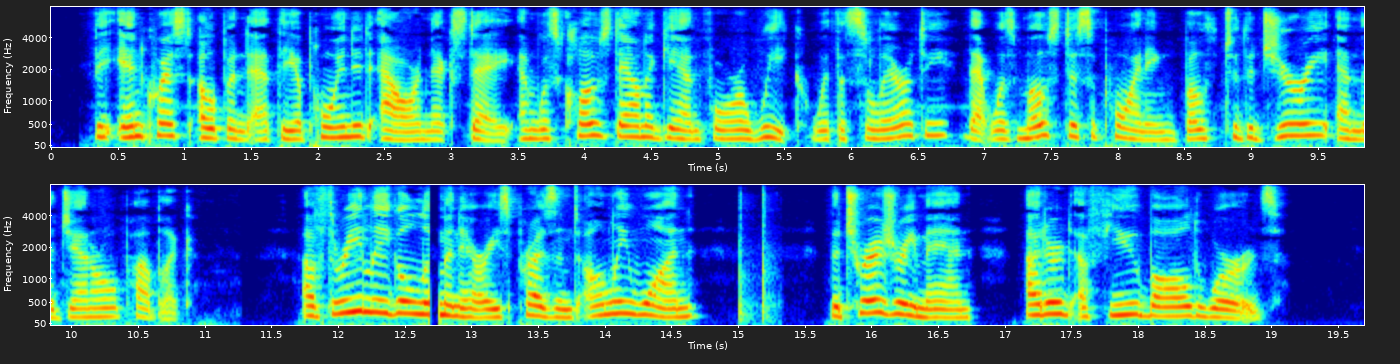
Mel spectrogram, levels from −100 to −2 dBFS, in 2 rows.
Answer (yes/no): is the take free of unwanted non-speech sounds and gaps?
no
